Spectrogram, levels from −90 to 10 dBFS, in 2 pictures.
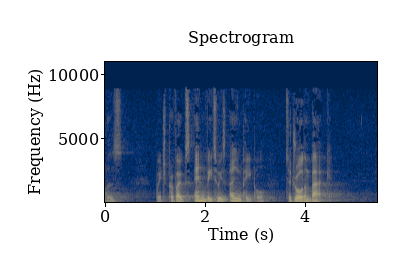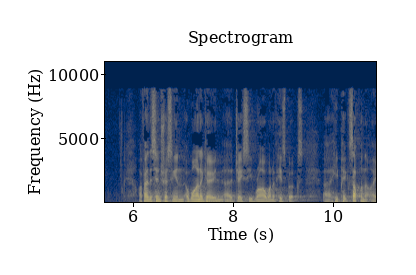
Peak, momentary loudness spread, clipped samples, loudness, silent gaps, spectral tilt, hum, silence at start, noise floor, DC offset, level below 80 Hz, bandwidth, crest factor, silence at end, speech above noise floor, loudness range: -6 dBFS; 17 LU; under 0.1%; -27 LUFS; none; -6 dB/octave; none; 0 s; -65 dBFS; under 0.1%; -62 dBFS; 9.4 kHz; 22 dB; 0 s; 38 dB; 5 LU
